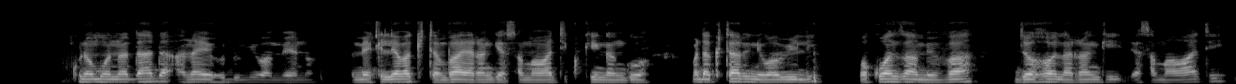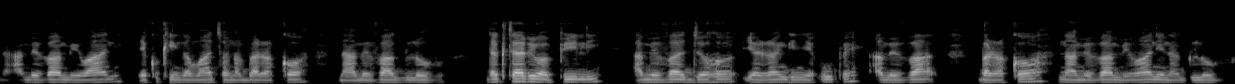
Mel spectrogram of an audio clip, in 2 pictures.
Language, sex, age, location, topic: Swahili, male, 18-24, Kisii, health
